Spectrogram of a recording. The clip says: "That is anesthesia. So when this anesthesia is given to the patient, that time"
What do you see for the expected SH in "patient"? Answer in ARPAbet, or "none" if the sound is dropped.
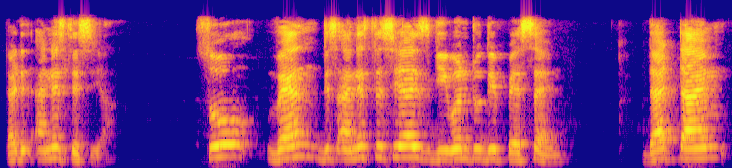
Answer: S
